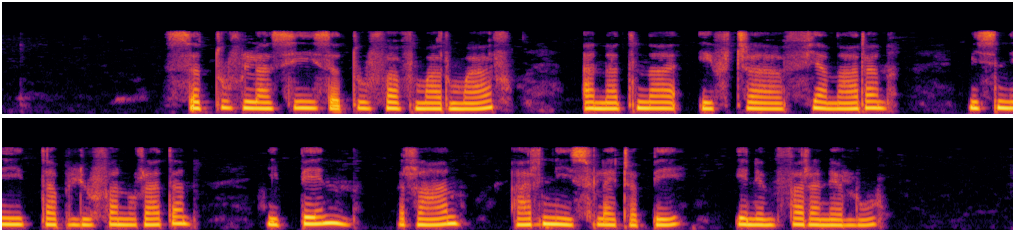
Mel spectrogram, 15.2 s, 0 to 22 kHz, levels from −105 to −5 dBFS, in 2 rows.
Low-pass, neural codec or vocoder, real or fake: 7.2 kHz; none; real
